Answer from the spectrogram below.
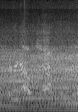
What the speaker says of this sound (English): Oh, it's revving up.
